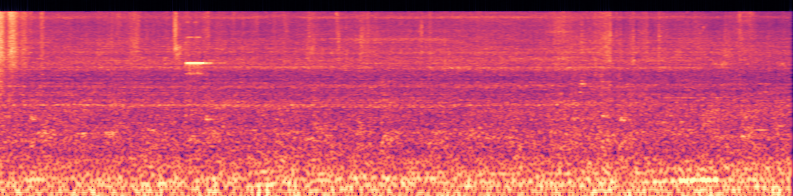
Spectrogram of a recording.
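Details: Steady rubbing and rumbling noise like a vehicle or sanding runs throughout, with no animal voice.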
